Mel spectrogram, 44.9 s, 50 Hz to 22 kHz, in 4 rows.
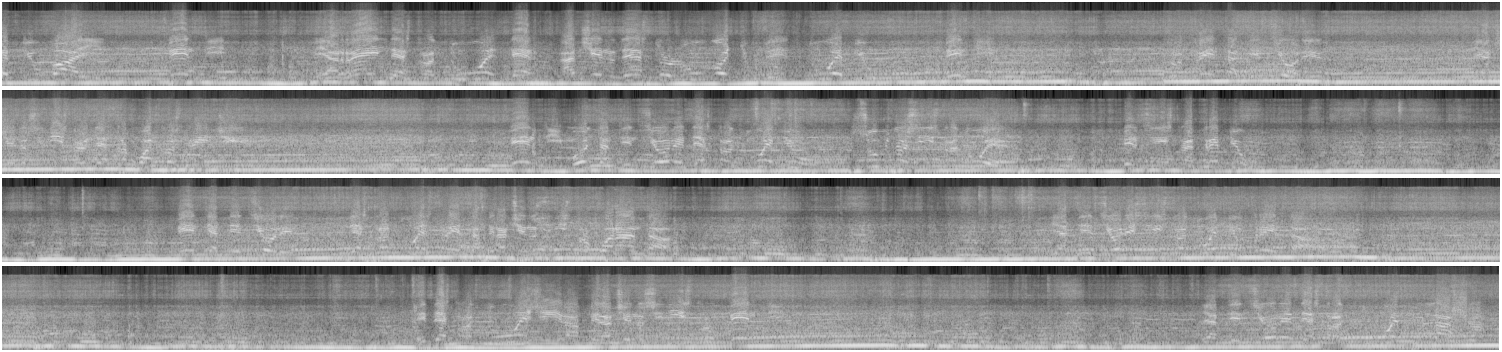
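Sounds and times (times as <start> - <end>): rally car engine revving: 0.0 - 44.9.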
